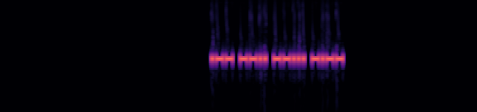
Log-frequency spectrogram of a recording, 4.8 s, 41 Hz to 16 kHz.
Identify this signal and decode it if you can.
Morse code, heard as a keyed tone, about 49 wpm, 700 Hz. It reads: WZ7Y
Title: USA Call Signs - 4 Characters - 50wpm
